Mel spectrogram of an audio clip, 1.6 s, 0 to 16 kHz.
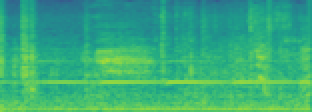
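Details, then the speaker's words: V6 roadster idling: steady high chime repeating over the engine, warning the trunk wasn't closed; stopped after reopening the roof and closing the trunk properly. "all right we figured out why it was making the beeping sound uh the trunk wasn't closed so we had to open the the roof back up"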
